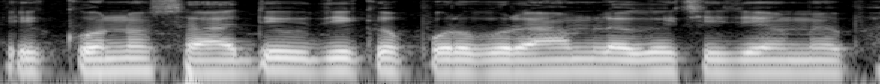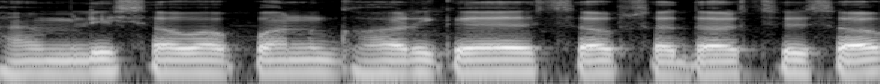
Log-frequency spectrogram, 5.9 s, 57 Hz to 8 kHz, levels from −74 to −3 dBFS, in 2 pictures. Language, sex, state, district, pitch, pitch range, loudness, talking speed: Maithili, male, Bihar, Sitamarhi, 120 Hz, 115-120 Hz, -16 LUFS, 185 wpm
